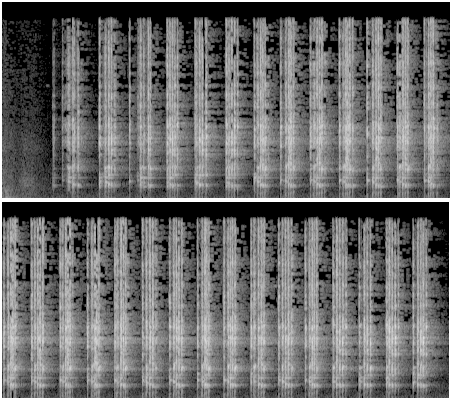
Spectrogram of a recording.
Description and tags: A set of rhythms created using kitchen implements. They are all unprocessed, and some are more regular than other. I made these as the raw material for a video soundtrack and thought other people might find them useful too.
